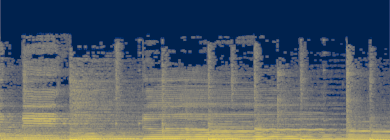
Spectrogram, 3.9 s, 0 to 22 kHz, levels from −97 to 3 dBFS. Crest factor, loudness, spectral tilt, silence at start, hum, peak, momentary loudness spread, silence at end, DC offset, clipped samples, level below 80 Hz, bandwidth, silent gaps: 14 dB; -15 LUFS; -5.5 dB/octave; 0 s; none; 0 dBFS; 4 LU; 0 s; under 0.1%; under 0.1%; -18 dBFS; 16.5 kHz; none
